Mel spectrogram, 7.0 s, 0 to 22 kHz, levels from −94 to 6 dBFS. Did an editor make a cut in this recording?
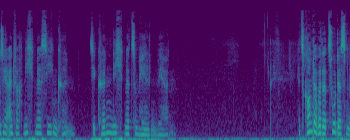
no; 0 cuts

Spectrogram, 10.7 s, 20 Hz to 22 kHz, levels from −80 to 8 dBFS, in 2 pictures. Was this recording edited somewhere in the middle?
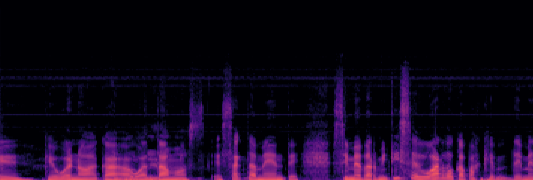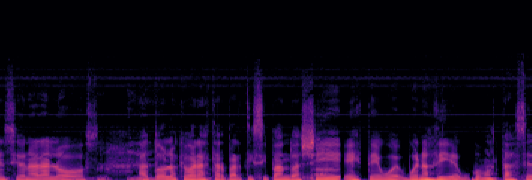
yes; 1 cut; at 8.7 s

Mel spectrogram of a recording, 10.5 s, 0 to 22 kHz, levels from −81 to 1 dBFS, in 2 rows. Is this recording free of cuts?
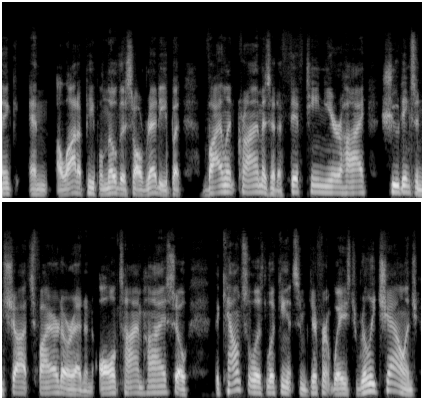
yes; 0 cuts

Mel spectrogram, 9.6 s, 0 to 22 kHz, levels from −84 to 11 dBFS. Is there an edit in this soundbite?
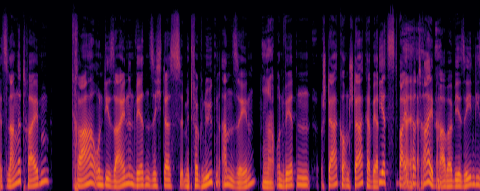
yes; 1 cut; at 7.6 s

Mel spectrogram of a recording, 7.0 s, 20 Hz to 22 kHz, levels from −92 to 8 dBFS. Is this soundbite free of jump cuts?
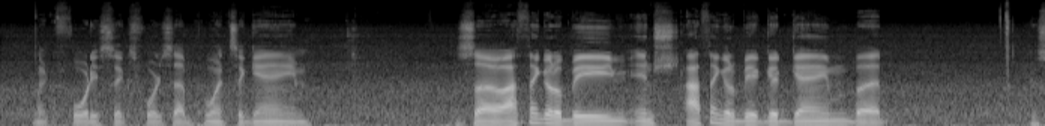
yes; 0 cuts

